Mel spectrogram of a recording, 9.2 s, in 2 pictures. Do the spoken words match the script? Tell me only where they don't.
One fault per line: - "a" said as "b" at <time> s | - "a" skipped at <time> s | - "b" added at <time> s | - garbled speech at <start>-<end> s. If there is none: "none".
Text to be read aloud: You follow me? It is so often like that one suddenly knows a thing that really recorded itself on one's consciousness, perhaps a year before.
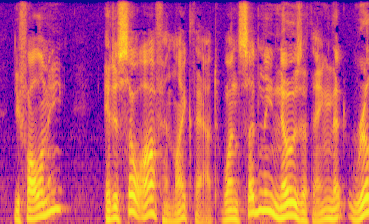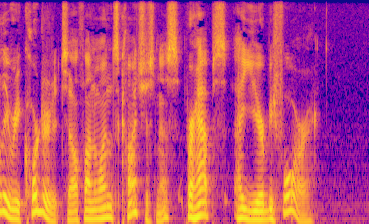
none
